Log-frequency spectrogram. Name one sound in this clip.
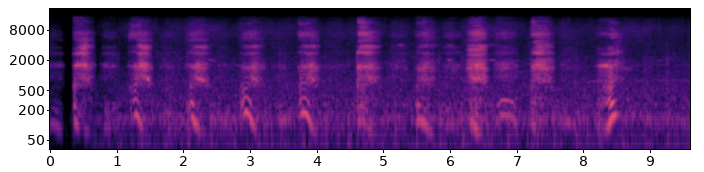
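A man grunts and pants with effort in a steady rhythm.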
